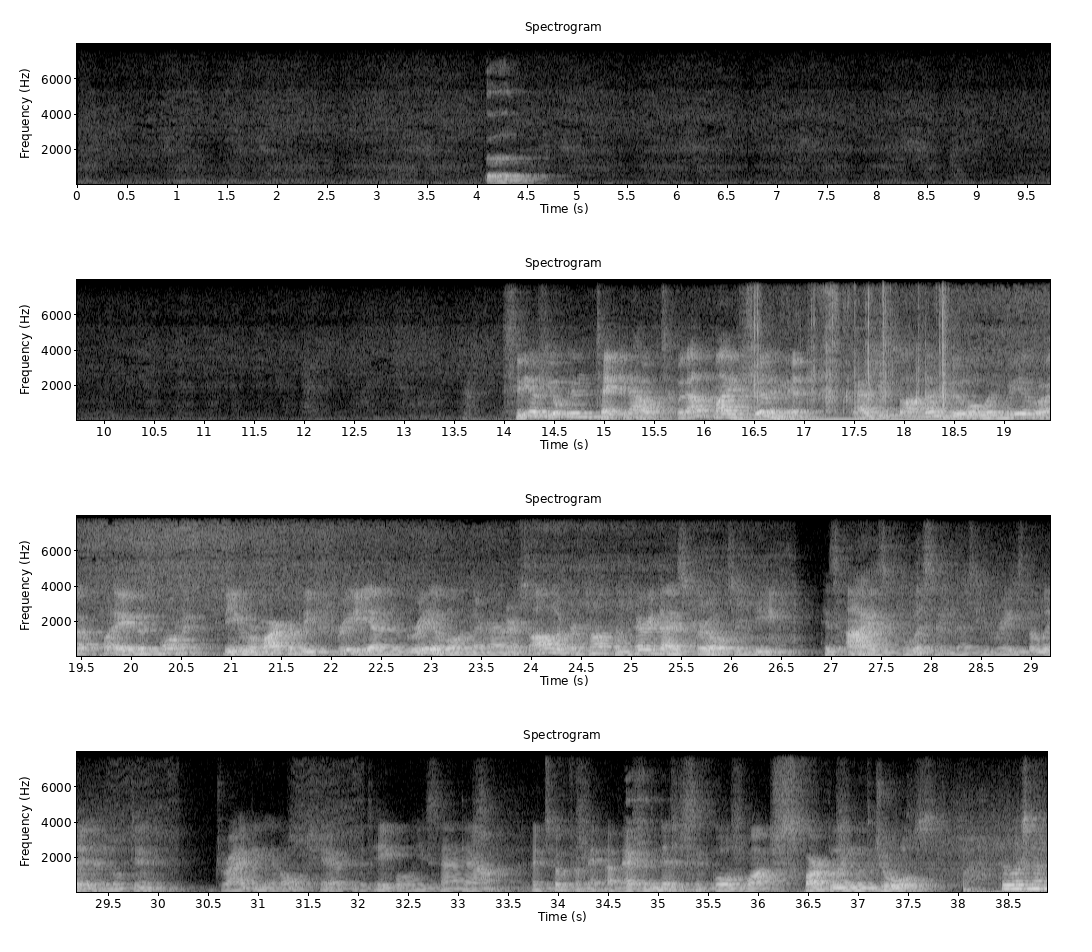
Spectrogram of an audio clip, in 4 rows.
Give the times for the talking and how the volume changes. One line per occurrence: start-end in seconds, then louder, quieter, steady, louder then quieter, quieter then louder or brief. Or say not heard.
14.0-38.8 quieter then louder.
